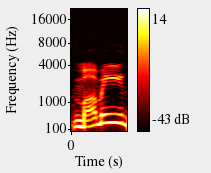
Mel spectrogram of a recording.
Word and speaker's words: Mumme: I'm following Matt Mumme, the offensive coordinator. Am I saying that right, Kevin? First off, yeah.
